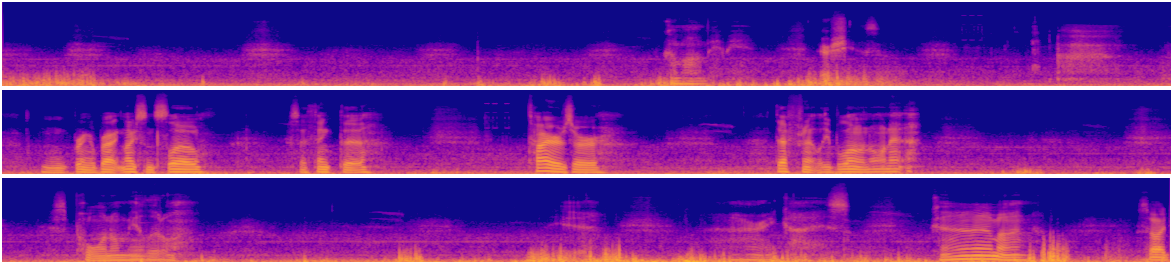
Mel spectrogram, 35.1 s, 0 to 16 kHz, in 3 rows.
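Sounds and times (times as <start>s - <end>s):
steady low rumble: 0.0s - 35.0s
faint thin whine: 0.9s - 35.0s
soft breath: 9.2s - 12.0s, 15.4s - 16.9s.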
